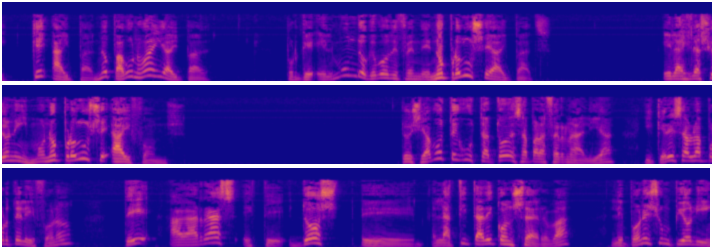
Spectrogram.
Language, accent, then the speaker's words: Spanish; Argentina; a la que tan afectos somos los argentinos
